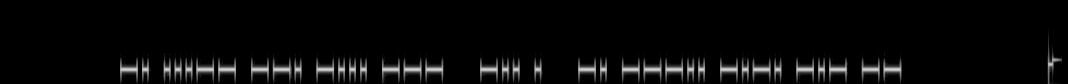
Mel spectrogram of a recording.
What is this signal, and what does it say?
Morse code, heard as a keyed tone, about 22 wpm, 700 Hz. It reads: N3GBO DE N8CKM
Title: USA Callsign DE Callsign - 5 Characters - 22wpm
